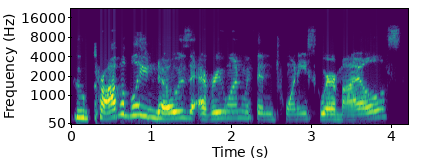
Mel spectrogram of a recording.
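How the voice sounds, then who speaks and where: A woman hosting a casual interview, chatty and quick to laugh along with her guest. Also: mid-range voice, dry recording, rough recording. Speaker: interview host.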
